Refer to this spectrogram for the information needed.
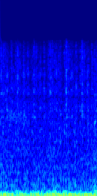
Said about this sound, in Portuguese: Tem toda uma história que esse barulho que a gente tá ouvindo, na verdade, é de uma moto não de um carro, sabiam, né?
